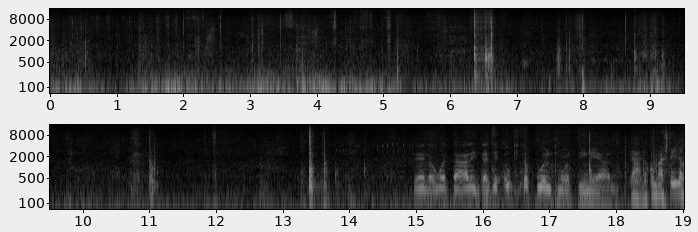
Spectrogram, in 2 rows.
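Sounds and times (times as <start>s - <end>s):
wind rumble on microphone: 1.2s - 5.7s.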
